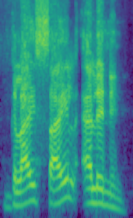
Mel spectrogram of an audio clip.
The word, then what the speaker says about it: glycylalanine: So we will pronounce this as glycylalanine.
